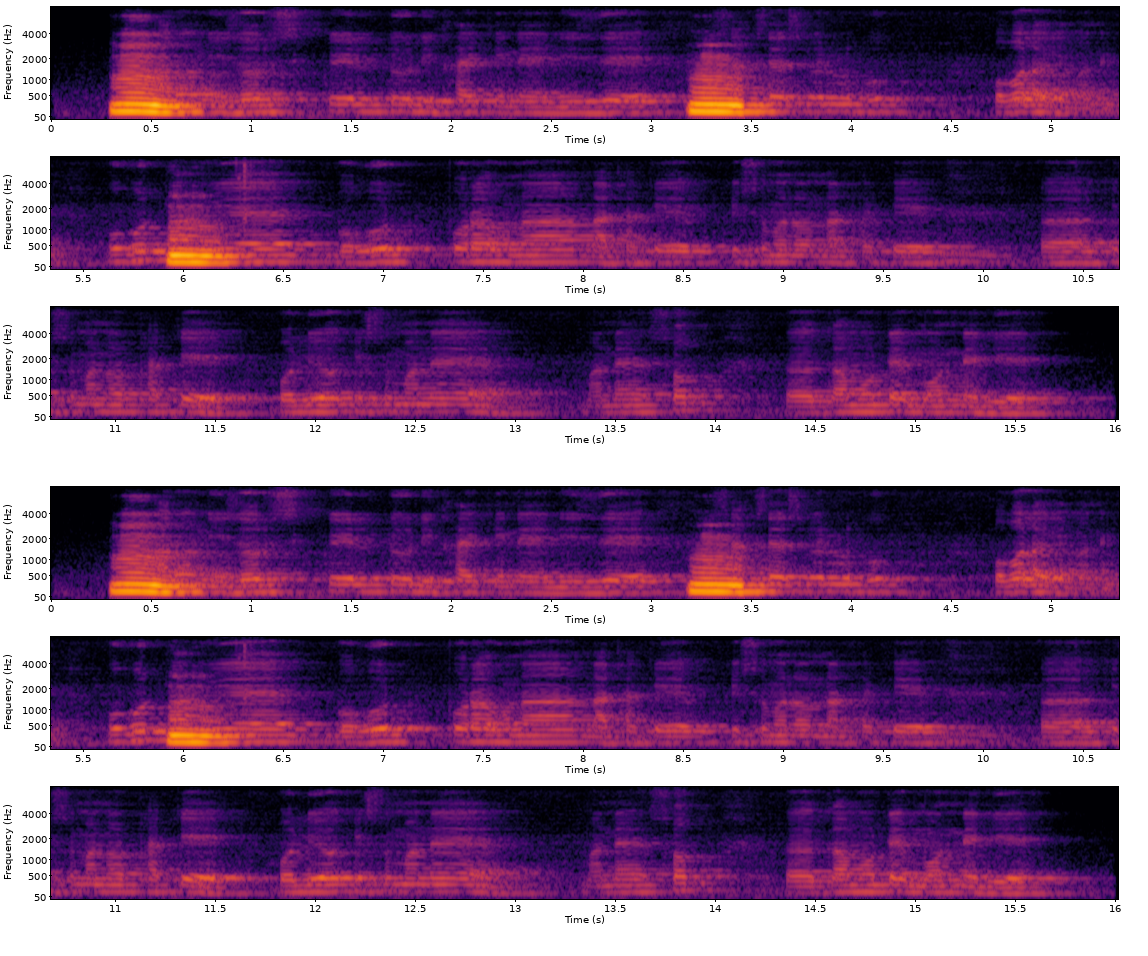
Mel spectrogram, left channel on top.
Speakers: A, on the left; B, on the right.
A: উম
B: আৰু নিজৰ স্কিলটো দিখাই কিনে নি যে
A: উম উম উম
B: চাকচেচফুল হ'ব লাগে মানে বহুত
A: উম
B: মানুহে বহুত পঢ়া শুনা নাথাকে কিছুমানৰ নাথাকে আহ কিছুমানৰ থাকে হলিও কিছুমানে মানে চব কামতে মন নিদিয়ে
